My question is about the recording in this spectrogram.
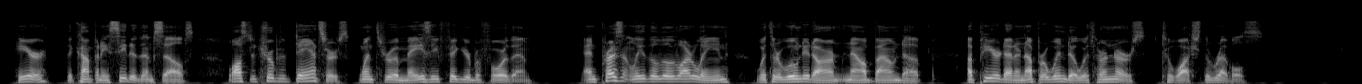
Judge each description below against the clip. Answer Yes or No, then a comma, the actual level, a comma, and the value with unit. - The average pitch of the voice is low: Yes, low, 115 Hz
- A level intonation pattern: No, average, 4.8 semitones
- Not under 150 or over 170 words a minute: No, average, 180 wpm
